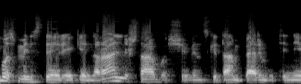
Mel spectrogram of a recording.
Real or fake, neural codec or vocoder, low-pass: real; none; 14.4 kHz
